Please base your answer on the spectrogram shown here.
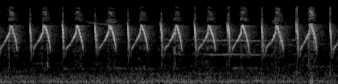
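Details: Ciblek gunung, a mountain prinia, in full gacor ngentrok song: about eleven shrill zigzag notes in quick, even succession, each swooping down and back up, with a faint steady whine beneath.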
